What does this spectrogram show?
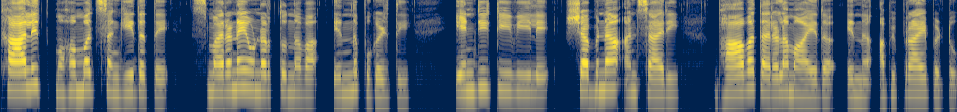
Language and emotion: Malayalam, neutral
